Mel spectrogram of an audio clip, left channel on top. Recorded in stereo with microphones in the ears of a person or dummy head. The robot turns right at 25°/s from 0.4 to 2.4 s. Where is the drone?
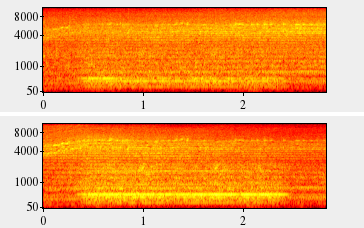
25° right (ahead or behind); by 2.8 s 25° left (ahead or behind).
